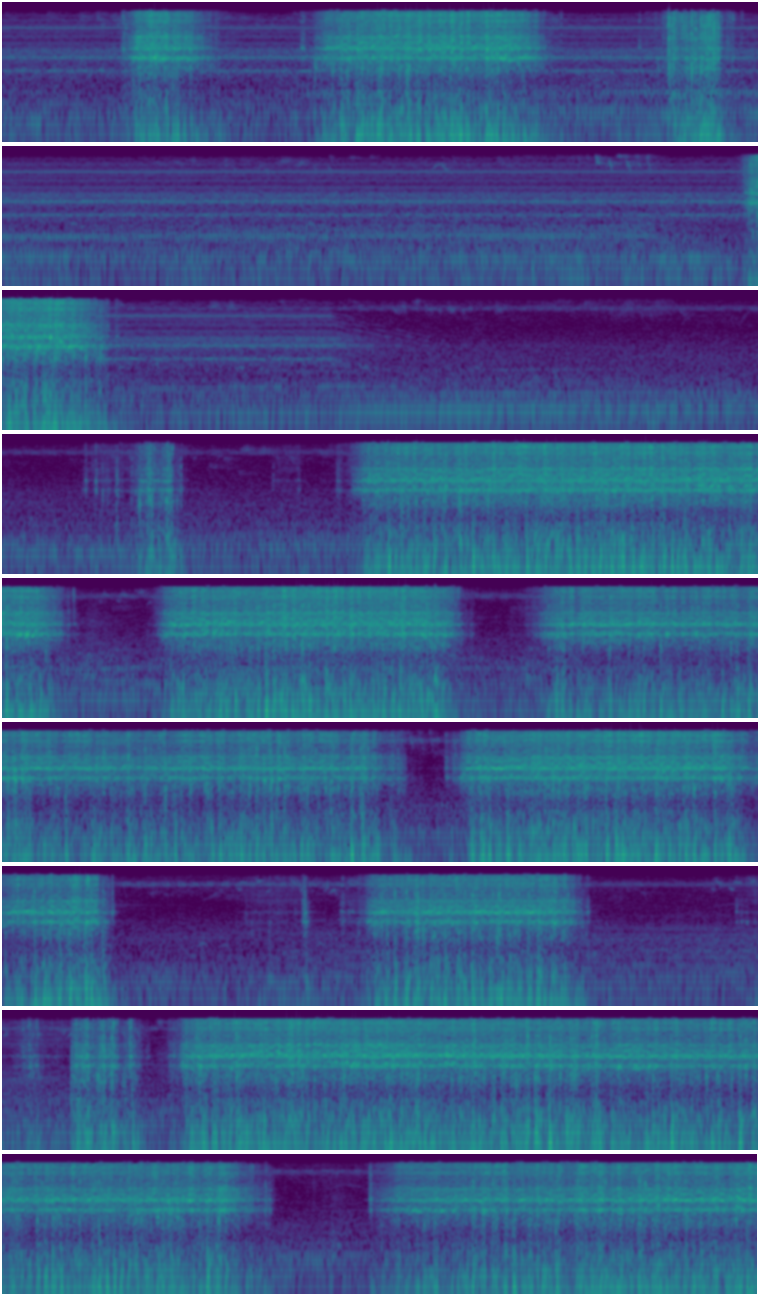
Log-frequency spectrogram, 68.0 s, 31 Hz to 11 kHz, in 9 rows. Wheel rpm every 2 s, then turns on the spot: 10, 50, 100, 10, 0, 0, 0, 50, 0, 0, 0, 0, 10, 120, 160, 50, 140, 60, 100, 100, 80, 110, 120, 20, 60, 60, 10, 100, 150, 130, 120, 50, 70, 130.
6-8 24-26 46-48 50-54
